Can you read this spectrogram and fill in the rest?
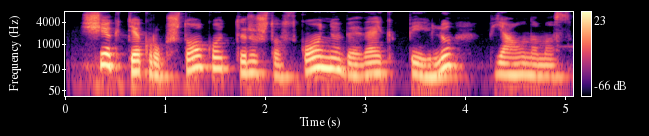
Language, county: Lithuanian, Panevėžys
